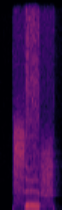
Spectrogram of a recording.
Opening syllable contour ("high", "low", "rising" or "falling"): low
